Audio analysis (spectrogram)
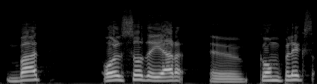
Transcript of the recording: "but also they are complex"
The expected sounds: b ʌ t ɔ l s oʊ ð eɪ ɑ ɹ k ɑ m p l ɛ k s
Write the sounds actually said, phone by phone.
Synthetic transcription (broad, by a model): b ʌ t ɔ l s oʊ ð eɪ ɑ ɹ k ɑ m p l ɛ k s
